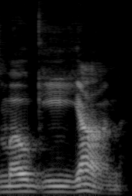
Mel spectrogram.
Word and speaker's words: Mogollon: silent it's there there's they're pronounced like the spanish yeah right right so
